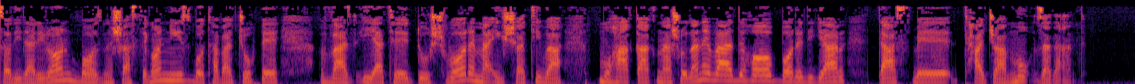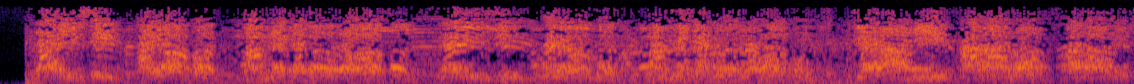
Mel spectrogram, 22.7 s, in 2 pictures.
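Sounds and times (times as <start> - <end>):
speech: 0.0 - 10.9, 11.6 - 22.6
protesting retirees chanting at a rally in Kermanshah Iran: 11.6 - 22.6.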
